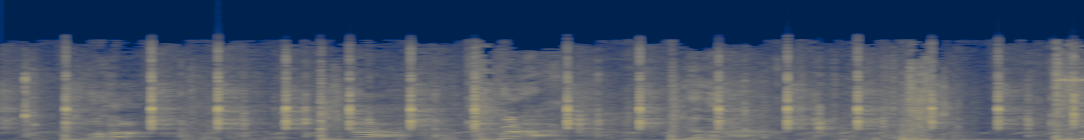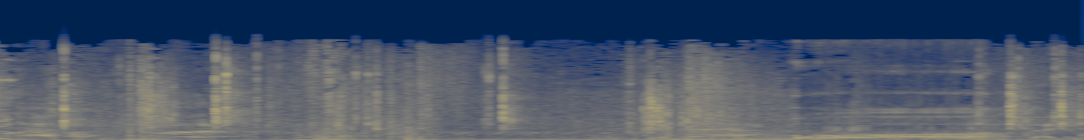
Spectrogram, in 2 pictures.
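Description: Punches and kicks land with heavy thuds in a fight.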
